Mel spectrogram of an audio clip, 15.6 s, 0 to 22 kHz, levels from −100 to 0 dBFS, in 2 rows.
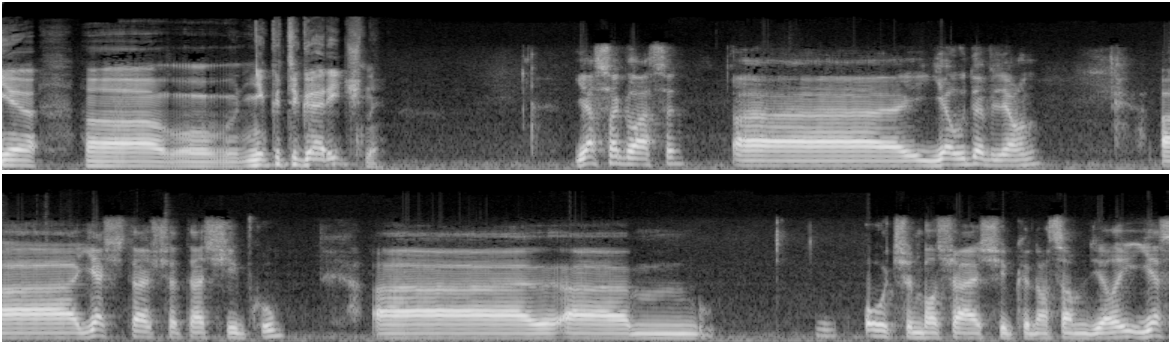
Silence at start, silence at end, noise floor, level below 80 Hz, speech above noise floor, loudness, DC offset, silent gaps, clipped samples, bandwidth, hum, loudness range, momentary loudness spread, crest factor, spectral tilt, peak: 0 s; 0 s; -46 dBFS; -48 dBFS; 30 dB; -16 LUFS; under 0.1%; none; under 0.1%; 14.5 kHz; none; 4 LU; 14 LU; 16 dB; -5 dB/octave; 0 dBFS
